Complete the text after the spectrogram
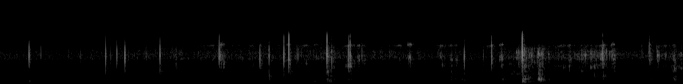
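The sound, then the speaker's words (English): Oars dip and splash as a boat is rowed across a calm river, with soft irregular knocks and trickles at a gentle, unhurried pace, fairly quiet and with no one talking. “I know where there's a boat. We'll get out on the river.”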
